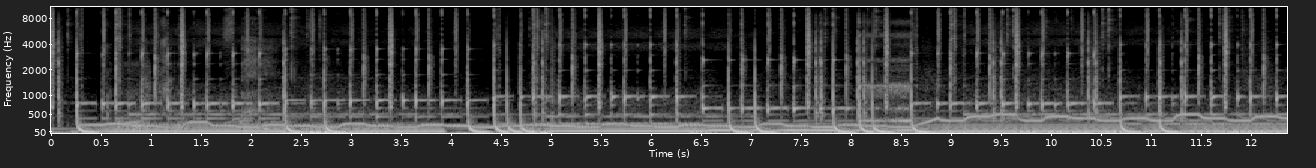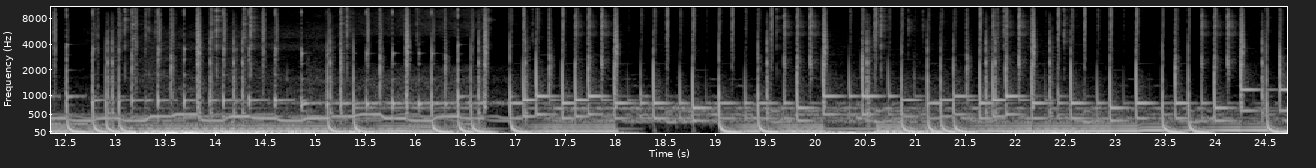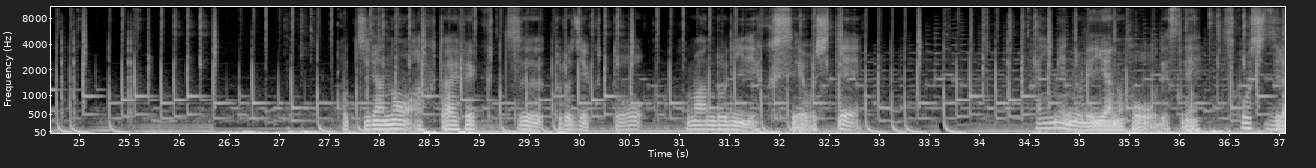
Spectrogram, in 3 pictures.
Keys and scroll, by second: 35.9 Right, 36.6 Down.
